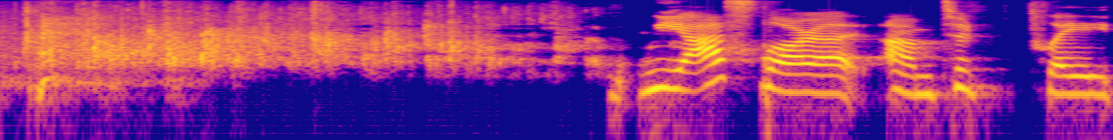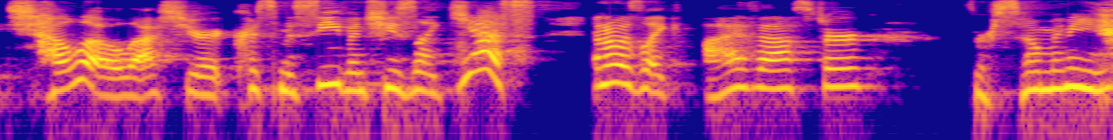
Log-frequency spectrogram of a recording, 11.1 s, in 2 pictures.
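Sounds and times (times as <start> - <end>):
audience applause: 0.0 - 3.1
speech: 3.2 - 11.1.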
